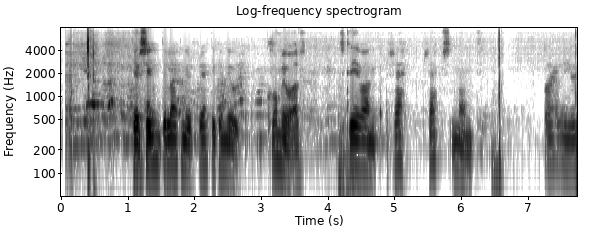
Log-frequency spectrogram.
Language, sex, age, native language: Icelandic, male, 15, Icelandic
